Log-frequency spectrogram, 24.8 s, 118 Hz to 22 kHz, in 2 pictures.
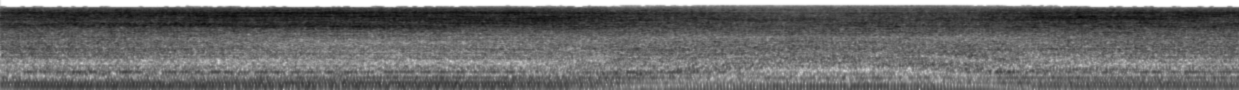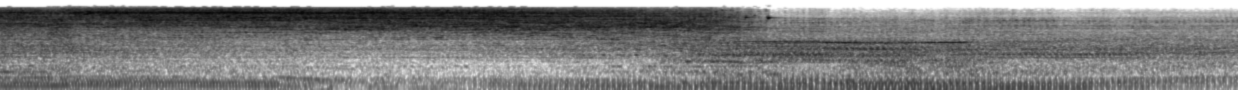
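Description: Portable sawmill running, its engine going steadily while the blade cuts through a log. About 20 seconds in the high cutting hiss drops away, leaving the engine running, with a brief thin whine.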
